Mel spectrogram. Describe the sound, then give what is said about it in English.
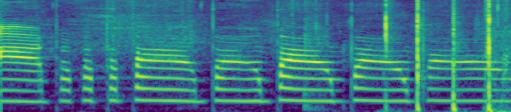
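A voice mimics an air horn, blaring a rapid string of short nasal honks, then longer held blasts, with sharp hand slaps or claps punctuating the end. Loud. “Me deciding to do a terrible air horn.”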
